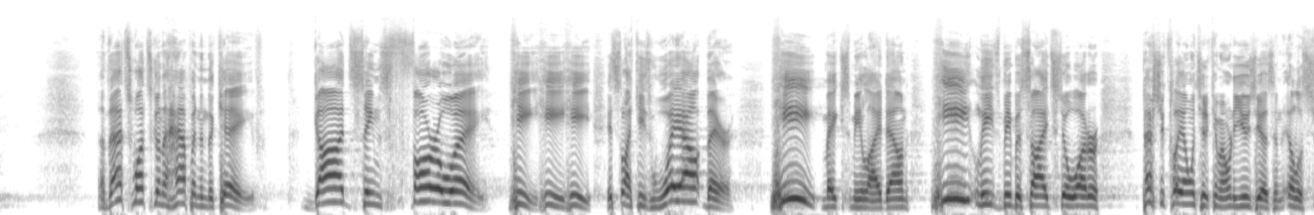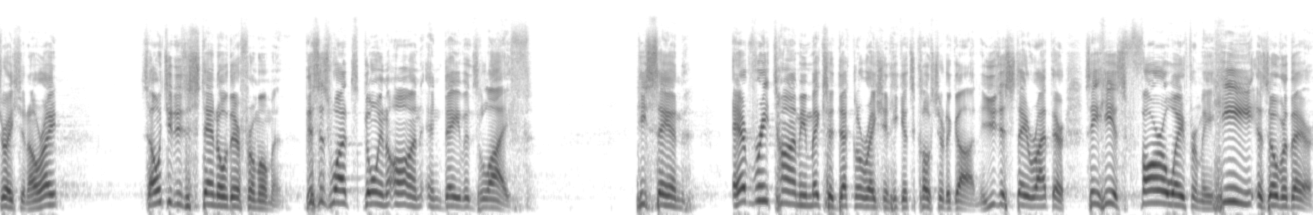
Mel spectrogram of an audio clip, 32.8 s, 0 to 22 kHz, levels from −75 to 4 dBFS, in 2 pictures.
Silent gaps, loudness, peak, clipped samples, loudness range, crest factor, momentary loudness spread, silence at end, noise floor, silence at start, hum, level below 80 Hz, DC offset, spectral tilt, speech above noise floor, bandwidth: none; -24 LUFS; -8 dBFS; under 0.1%; 4 LU; 18 dB; 10 LU; 0 s; -66 dBFS; 0.7 s; none; -60 dBFS; under 0.1%; -3.5 dB/octave; 43 dB; 16.5 kHz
